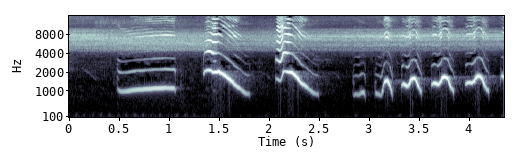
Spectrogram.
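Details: Black-throated laughingthrush dueling in song with another laughingthrush: a level whistle, then loud downslurred whistles, then a quick run of short rising-falling notes, over steady high-pitched hiss.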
